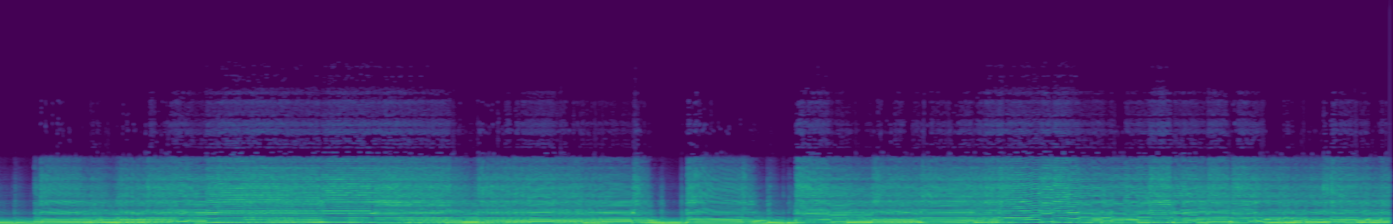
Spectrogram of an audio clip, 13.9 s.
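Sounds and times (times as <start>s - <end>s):
baritone guitar grinding through a Swart Super Space Tone 30 amplifier: 0.0s - 13.9s.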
